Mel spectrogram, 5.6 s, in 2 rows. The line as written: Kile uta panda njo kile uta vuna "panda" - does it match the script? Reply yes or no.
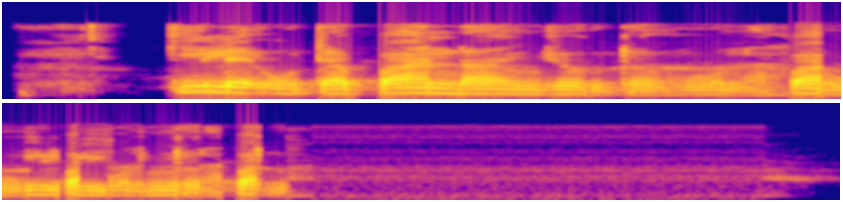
yes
